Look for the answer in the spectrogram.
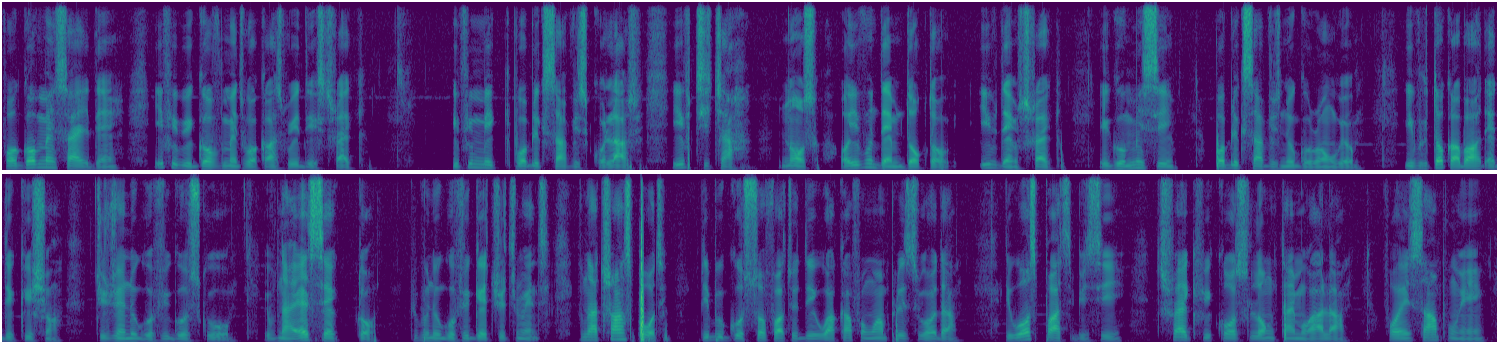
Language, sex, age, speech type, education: Nigerian Pidgin, male, 15-29, spontaneous, tertiary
